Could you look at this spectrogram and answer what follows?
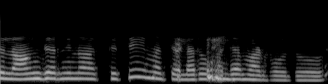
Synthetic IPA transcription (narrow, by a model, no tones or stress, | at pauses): ulaːŋɡd͡ʒɐɾninuaːɡ̚t̪it̪ːimɐt̪ːɛlːɐɾuːmɐd̪amaːɽboːd̪u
